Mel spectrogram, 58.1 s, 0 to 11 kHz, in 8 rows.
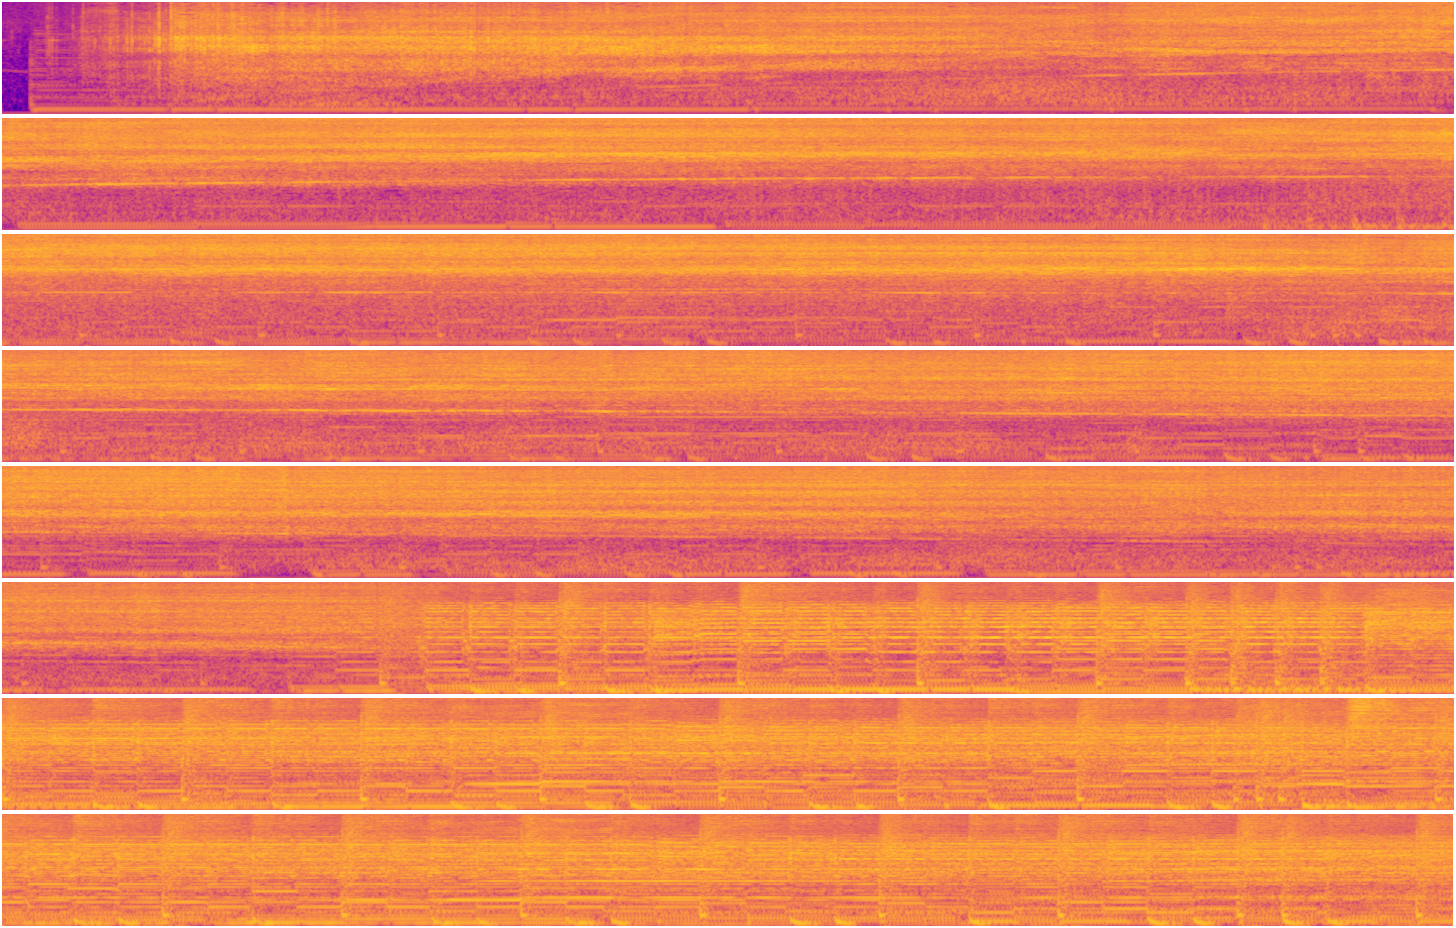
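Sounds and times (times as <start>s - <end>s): zipline pulleys whirring on cable: 0.0s - 58.0s.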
